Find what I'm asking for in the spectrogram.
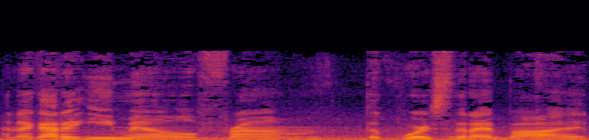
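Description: The speech moves at a moderate pace with ordinary pitch variation. Noticeable background noise and audible room echo are present. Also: woman. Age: 30s. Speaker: podcast host. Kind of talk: solo monologue. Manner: casual, meandering.

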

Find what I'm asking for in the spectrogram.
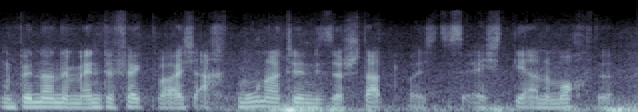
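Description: A man talks at a fairly quick pace in a medium pitch. Noticeable background noise sits behind him. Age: 30s. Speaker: podcast host. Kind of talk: solo monologue. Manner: halting.

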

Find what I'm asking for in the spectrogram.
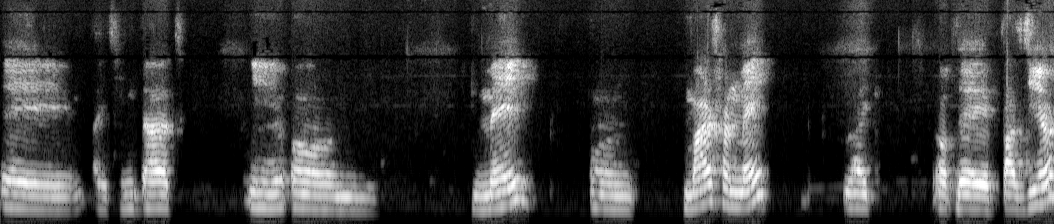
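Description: A man with a Spanish accent talks at a very slow pace, with long, frequent pauses. His fairly high voice keeps fairly even intonation. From Colombia, Bogota. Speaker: tattoo artist. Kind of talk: interview. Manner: halting.

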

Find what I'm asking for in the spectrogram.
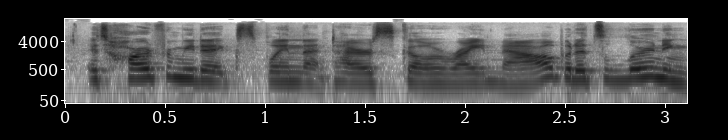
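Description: A woman's voice at a medium pitch with ordinary pitch variation, music playing in the background. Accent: American. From US Midwest, Michigan. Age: 20s. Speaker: author and mental health coach. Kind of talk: interview. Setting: live audience at market venue.

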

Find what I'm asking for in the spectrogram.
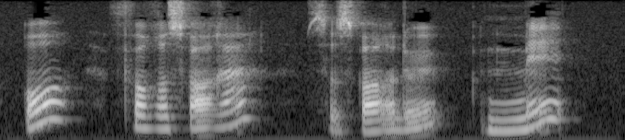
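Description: A woman speaks at a very slow pace. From Norway. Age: 30s. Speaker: language teacher. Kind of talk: tutorial.

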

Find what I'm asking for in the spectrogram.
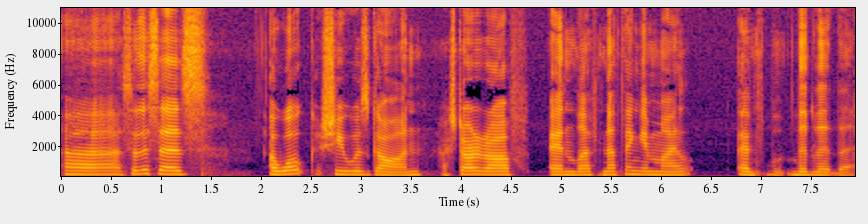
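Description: A woman in an ordinary speaking voice, medium-pitched and fairly slow, with fairly even intonation, in a very clean recording with a silent background. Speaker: player. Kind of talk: casual tabletop roleplaying game chat.

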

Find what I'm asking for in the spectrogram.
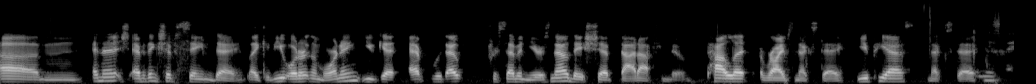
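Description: A man with a Canadian accent and an ordinary speaking voice talks at a fairly quick pace with hardly any pauses. His pitch is fairly high and his intonation lively. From Canada, Ottawa. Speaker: entrepreneur, company founder. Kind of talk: interview. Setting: video call.

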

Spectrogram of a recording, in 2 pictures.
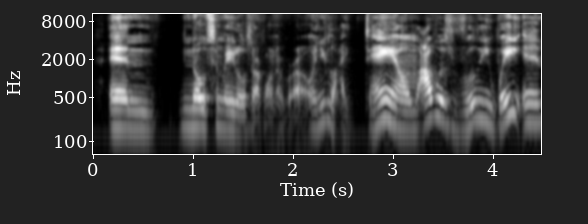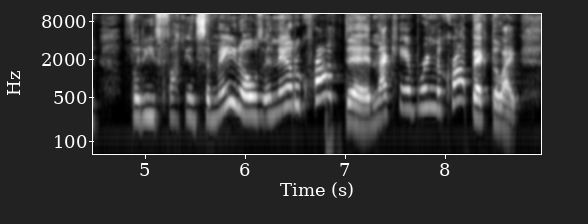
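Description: Through noticeable background noise, a woman in an animated tone speaks at a moderate pace with very wide pitch swings. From Philadelphia, US. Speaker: podcast host. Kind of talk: casual storytelling monologue.

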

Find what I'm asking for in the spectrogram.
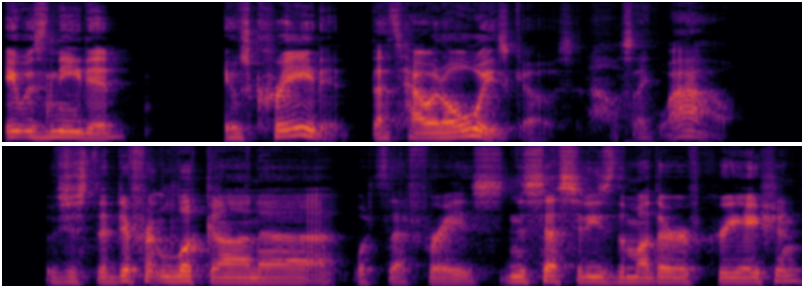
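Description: A man with an unremarkable speaking voice, medium pitch, fairly even intonation, a fairly quick pace and big swings in loudness. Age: 40s. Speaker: maker and educator. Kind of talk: casual chat.

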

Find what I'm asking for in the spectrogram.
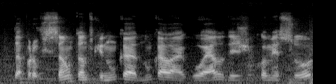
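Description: A man's voice over noticeable background noise. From Brazil, Mato Grosso (Sinop, Cuiabá). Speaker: comedian and blogger. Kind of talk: casual interview. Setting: live stream.

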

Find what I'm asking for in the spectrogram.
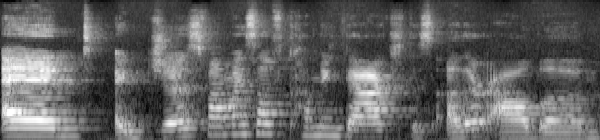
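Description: Speaking at a very fast pace, a woman projects a raised voice through audible room echo. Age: 20s. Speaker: podcast co-host. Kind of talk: casual chat. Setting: in person together.

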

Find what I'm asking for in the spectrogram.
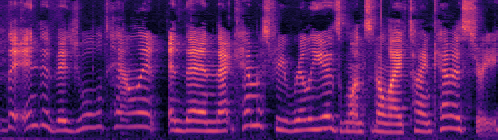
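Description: A woman's high, bright, sharp voice at a moderate pace, with ordinary pitch variation. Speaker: podcast co-host. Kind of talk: casual chat. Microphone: new mic.

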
